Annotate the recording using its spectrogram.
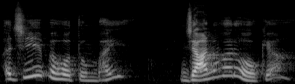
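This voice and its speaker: A woman spiritual teacher giving a sermon that addresses her listeners as children. She gently admonishes and repeats her points, with English words mixed into her talk. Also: sits high, very animated, slow, creaky. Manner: mixes English words into Hindi.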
